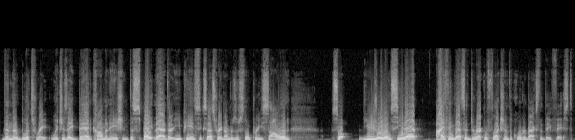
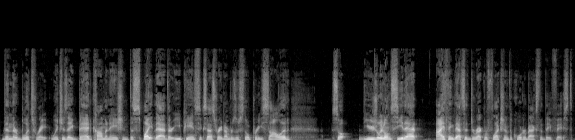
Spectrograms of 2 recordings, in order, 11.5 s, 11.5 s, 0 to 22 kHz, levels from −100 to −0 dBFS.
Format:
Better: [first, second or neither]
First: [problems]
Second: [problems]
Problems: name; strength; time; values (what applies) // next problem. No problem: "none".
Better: second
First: distortion; heavy; 6 dB below the speech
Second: none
